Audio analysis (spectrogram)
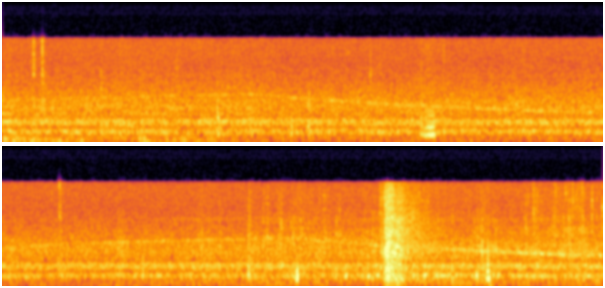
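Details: Bees from a hive hidden inside the walls of a newly bought house, being removed by pest control. The swarm makes a steady, dense low hum, with faint sliding tones drifting above it and a sharp knock near the end.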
